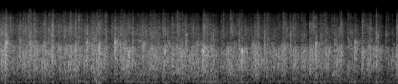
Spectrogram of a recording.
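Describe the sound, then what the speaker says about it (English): An audience applauding at a community Eid party, a continuous crowd of hands clapping at moderate volume with a slightly uneven, rippling texture and no voices on top. "Please give them a big round of applause"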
